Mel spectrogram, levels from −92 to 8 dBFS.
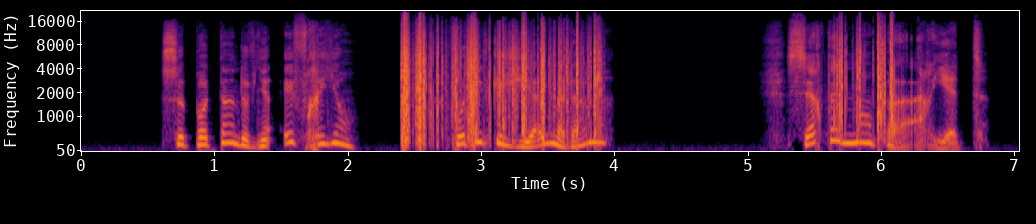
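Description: From 2.41 to 3.95 s, dense, irregular crackling sits over the sound at about 5 dB above it; a shorter burst at 5.65 to 6.11 s is roughly level with it. This cable scratch noise is likely a worn lead or connector being moved.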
